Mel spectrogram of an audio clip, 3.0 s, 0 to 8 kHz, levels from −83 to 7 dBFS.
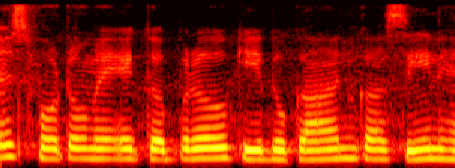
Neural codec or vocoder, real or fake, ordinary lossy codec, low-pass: codec, 16 kHz in and 24 kHz out, 2.2 kbps, FireRedTTS-2 codec; fake; MP3, 48 kbps; 7.2 kHz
